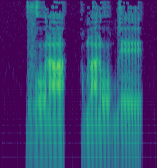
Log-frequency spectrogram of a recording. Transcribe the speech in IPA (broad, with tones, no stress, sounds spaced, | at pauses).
v oː˨ ɾ ã˦ | b ã˨ ɾ oː˨ b eː˨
